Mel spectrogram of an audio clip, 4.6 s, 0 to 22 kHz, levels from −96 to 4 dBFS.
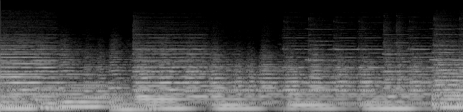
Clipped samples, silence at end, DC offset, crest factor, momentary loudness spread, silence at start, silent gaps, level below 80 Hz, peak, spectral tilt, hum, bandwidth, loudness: under 0.1%; 0 s; under 0.1%; 14 dB; 6 LU; 0 s; none; -38 dBFS; -12 dBFS; -8 dB/octave; none; 7.4 kHz; -28 LUFS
